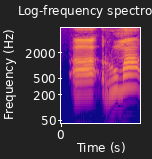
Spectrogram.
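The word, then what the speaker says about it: Nkrumah: फिर उसके बाद में फ्रेंड्स क्वामे रूमा बोल सकते हो आप लोग, या कई लोग इसको क्रूमा भी पढ़ते हैं, क्रूमा, क्रूमा बोलो, रूमा बोलो, एक ही बात है वो, ठीक है, वो घाना में प्रोनाउंसिएशन है, क्वामे रूमा या फिर क्वामे क्रूमा, ठीक है। एन को साइलेंट रखना है किसी भी स्थिति में, एन नहीं पढ़ना है आप लोगों ने, ठीक है।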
